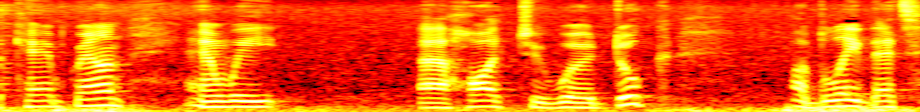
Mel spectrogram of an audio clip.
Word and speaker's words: Werdug: and we hiked to word Duke I believe that's how you pronounce it it's actually spelled w-e-r-d-u-g but in the guide it says pronounced as word duck if I'm getting that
